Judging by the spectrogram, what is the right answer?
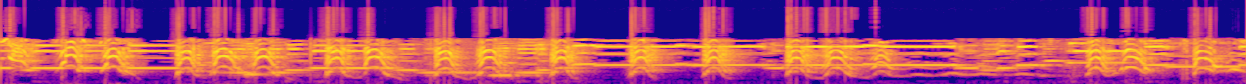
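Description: A dog howling and yipping along to music, its voice rising and falling in quick repeated arcs over the music's held notes.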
